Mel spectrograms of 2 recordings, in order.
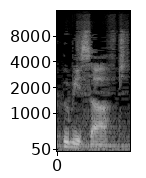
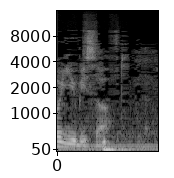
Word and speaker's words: Ubisoft: brings us up to Ubisoft or who be soft depending on which way you want to present pronounce it I'm gonna go Ubisoft for ubiquitous software so Ubisoft always does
